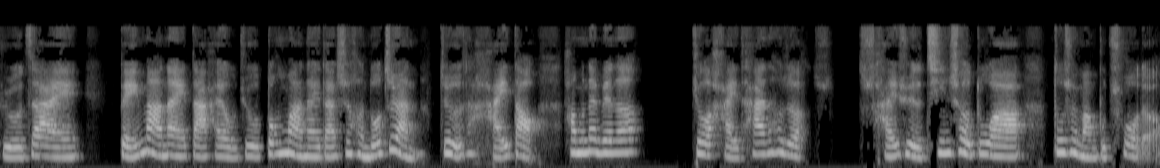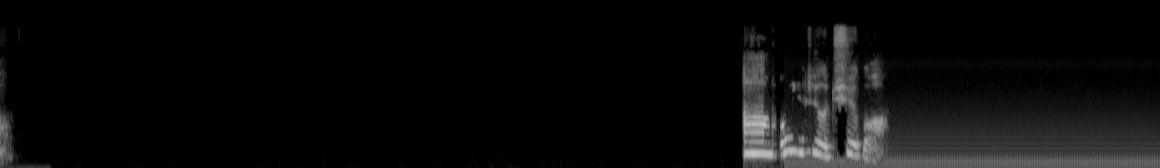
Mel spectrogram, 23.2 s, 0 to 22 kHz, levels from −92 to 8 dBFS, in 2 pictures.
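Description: From 19.44 s to the end, mains buzz appears: switching spikes from 60 Hz power add a raspy harmonic comb, visible on a spectrogram as evenly spaced horizontal lines, at a fairly low level.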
